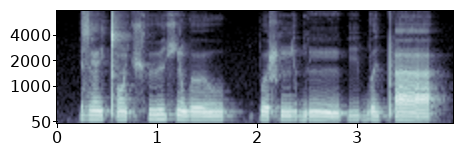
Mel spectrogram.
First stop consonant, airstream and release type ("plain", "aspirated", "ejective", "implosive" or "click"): ejective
